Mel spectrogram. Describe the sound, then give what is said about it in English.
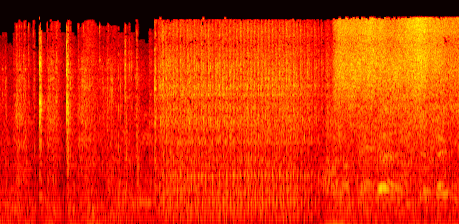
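Sewing machines rattle in a rapid, steady mechanical whir in a Garment District dress workshop, then a loud, continuous hiss of steam takes over as fabric is steamed. “She showed us around where her dresses get stitched, the buttons put on, and the fabric steamed.”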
